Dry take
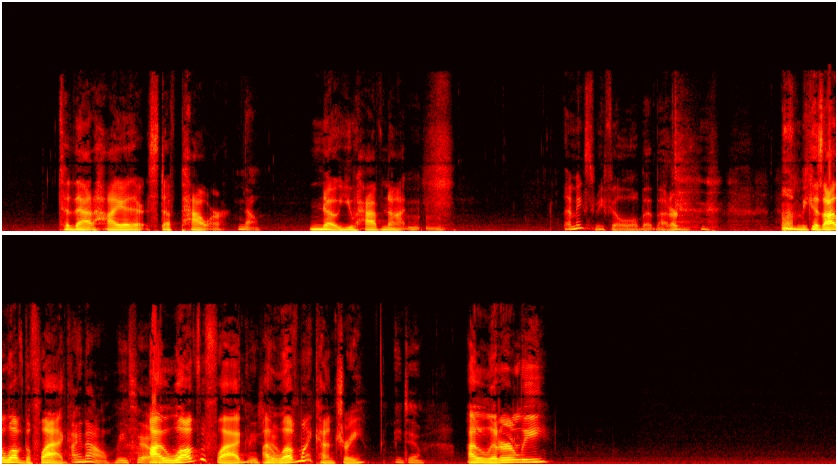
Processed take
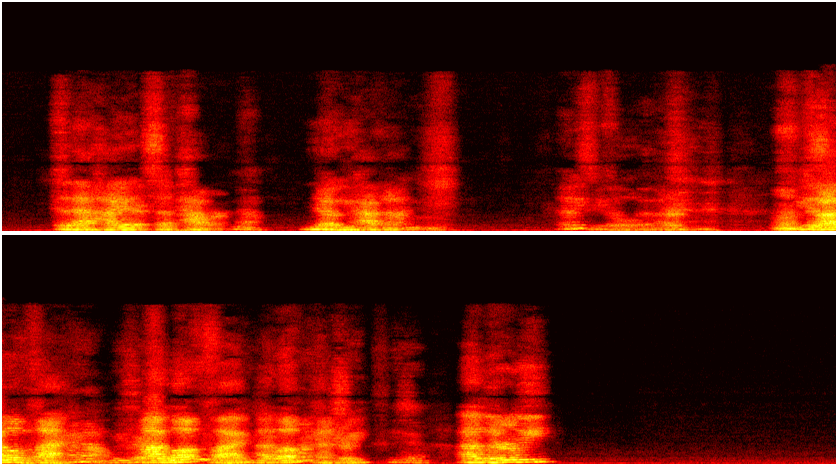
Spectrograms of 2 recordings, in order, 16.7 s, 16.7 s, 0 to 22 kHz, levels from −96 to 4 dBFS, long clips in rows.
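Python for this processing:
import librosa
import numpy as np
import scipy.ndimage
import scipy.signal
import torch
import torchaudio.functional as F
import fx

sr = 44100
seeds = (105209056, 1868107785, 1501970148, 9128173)

y = fx.phase_scramble(x, sr, seeds[0], window_ms=200)
y = fx.high_shelf(y, sr, hz=9500.0, db=fx.steps((0.0, 2.5), (8.1, -5.0)))
y = y * 10.0 ** (3.5 / 20.0)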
